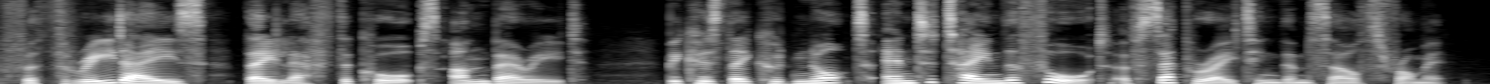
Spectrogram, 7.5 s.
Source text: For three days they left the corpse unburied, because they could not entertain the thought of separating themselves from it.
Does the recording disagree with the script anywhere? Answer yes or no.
no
